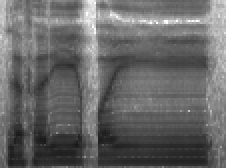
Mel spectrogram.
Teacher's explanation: را زیر کی وجہ سے باریک پڑھا جائے گا. قاف مستعلیہ ہے، پر پڑھا جائے گا. · میم ساکن کے بعد لام آیا ہے، اظہار شفوی ہوگا، گنہ نہیں کریں گے. لفریقین ری یا مدہ ہے، ایک الف کی مقدار کے برابر کھینچ کر پڑھیں گے. باقی کسی بھی حرکت والے حرف کو کھینچنا نہیں، را زیر کی وجہ سے باریک پڑھا جائے گا.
